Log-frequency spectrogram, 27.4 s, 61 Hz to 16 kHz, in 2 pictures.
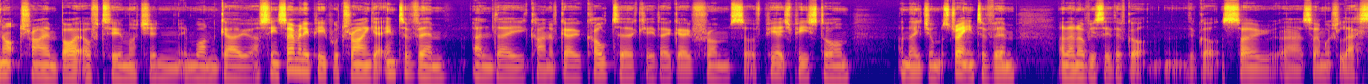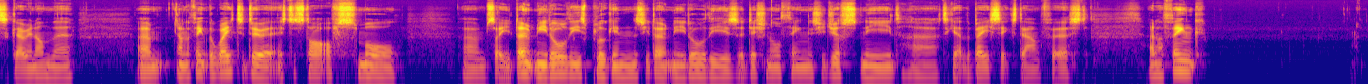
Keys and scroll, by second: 0.2 h, 10.9 j, 16.2 j, 18.2 j, 21.2 k, 24.1 k.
